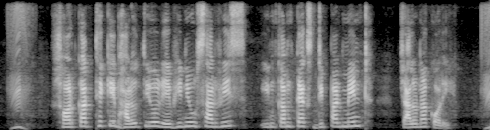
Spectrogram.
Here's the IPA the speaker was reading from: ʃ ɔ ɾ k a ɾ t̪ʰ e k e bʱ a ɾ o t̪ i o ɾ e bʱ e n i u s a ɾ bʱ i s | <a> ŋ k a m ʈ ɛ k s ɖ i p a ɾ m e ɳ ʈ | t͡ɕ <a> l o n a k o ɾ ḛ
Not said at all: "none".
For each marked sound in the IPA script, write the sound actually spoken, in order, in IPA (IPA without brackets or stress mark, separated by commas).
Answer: i, a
